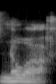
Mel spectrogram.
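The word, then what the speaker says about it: נֹחַ: two letters n he Noah that's how it's pronounced Noah with a with a gutteral sound is exactly reversed of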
